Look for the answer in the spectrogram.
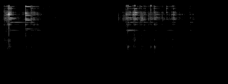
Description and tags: Keys Jingling 1 6
Rattle, Keys, Door, Sound, Lock, Jingling, Design, Real, Jingle, Recording, Foley, Key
